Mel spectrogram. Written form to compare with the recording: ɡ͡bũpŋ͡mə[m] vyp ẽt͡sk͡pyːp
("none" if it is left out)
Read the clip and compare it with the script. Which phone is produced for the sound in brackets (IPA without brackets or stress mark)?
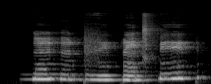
p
